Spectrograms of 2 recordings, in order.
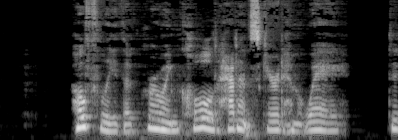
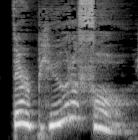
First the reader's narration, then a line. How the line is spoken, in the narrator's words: she exclaimed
